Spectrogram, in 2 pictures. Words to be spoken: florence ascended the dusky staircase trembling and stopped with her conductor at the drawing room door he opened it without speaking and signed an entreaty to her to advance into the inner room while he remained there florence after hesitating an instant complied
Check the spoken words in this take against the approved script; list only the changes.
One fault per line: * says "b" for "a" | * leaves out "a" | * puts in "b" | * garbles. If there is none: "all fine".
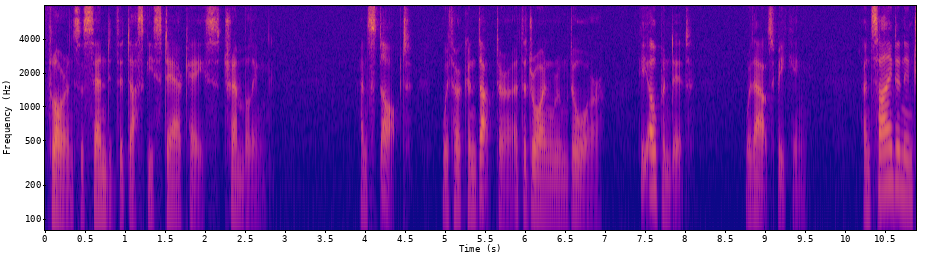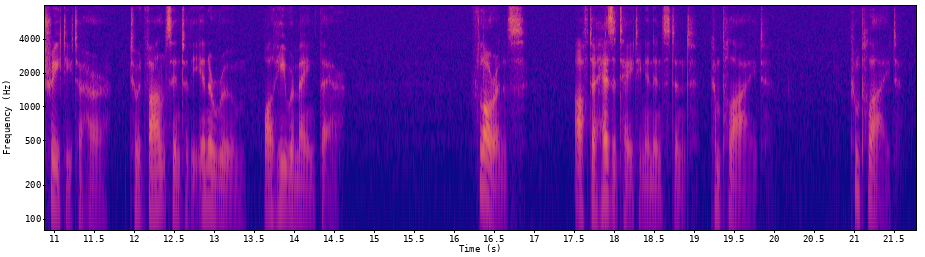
* puts in "complied"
